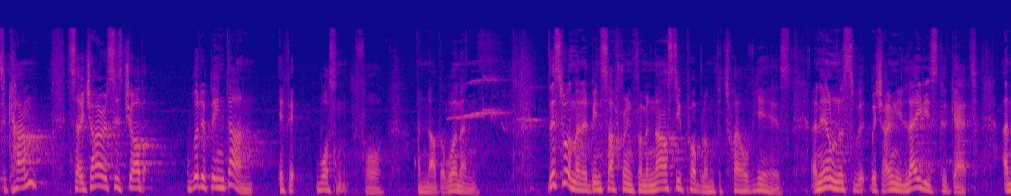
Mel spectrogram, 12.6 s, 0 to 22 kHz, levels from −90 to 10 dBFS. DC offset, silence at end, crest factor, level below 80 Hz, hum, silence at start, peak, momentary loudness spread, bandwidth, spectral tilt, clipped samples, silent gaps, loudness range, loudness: under 0.1%; 0 s; 18 dB; -58 dBFS; none; 0 s; -14 dBFS; 14 LU; 12.5 kHz; -5.5 dB/octave; under 0.1%; none; 5 LU; -33 LUFS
